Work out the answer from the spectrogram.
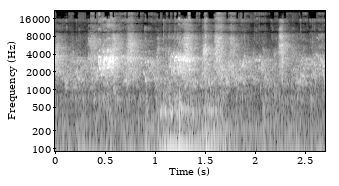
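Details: Several pet budgerigars in their play area at home give two short bursts of scratchy, high chirping chatter about a second apart, with a soft low thump beneath.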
